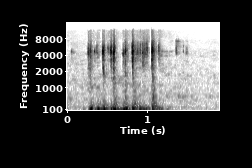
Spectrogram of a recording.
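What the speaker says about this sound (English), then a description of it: "all these commands I'm typing" Fast bursts of keystrokes on a computer keyboard while entering commands, a quick run of close clicks lasting about a second then stopping.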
